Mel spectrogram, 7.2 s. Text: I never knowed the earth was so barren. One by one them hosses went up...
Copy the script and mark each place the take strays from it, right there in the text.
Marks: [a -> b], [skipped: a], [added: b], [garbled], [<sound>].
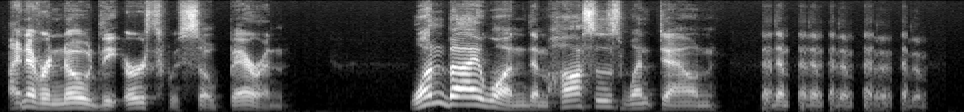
I never knowed the earth was so barren. One by one them hosses went [up... -> down] [laugh]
